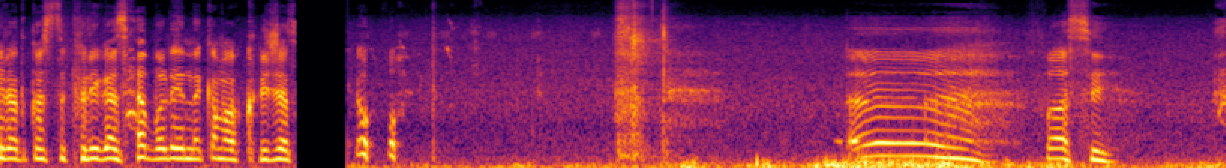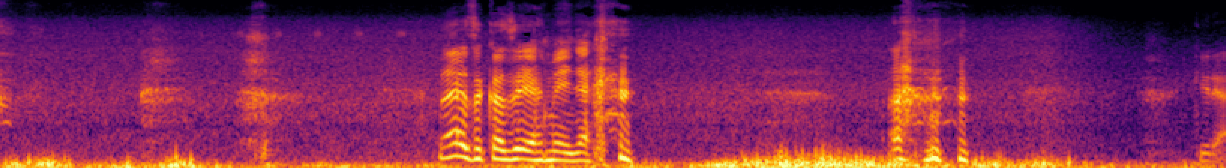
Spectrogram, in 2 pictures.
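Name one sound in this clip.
A man talks cheerfully and laughs close to a microphone.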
